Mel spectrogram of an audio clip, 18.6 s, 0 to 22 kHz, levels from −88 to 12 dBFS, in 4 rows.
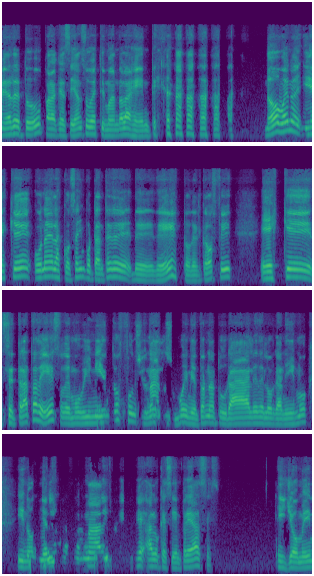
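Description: Speech in which the talker's level sinks at 10.79–10.99 s, 11.36–11.98 s and 14.37–15.99 s. The last dip is the deepest, at roughly 30 dB. This is speech suppressed in double talk, likely an echo canceller turning everything down while both sides spoke. Unlike a network dropout, each dip coincides with a second, fainter voice. That is the other side's voice leaking through at 10.88–11.11 s, 11.76–11.82 s, 14.43–14.79 s and 15.55–15.60 s, likely loudspeaker sound the canceller left in the microphone. It is the other side's voice rather than a delayed copy of the talker, and is loudest near 14.4 s, only about 10 dB under the speech.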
